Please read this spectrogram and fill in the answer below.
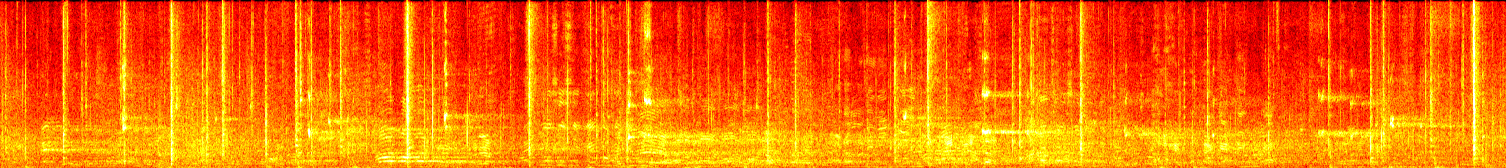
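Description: Badminton rackets striking shuttlecocks: sharp, irregular clicks from several courts at once, echoing in a large hall over a murmur of players' voices.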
